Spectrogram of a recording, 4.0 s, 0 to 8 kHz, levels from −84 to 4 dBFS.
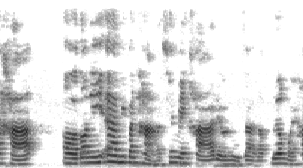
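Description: Nothing goes wrong anywhere in this bit of speech, so there's no fault to point to at any moment.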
